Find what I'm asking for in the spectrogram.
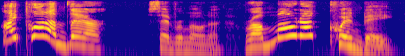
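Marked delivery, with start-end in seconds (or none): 0.0-1.1 put-on high little-girl voice; small child. A narrator's reading. Ramona admitting it to Henry, high child voice. 2.4-4.0 higher, reproving full-name call; exasperated. A narrator's reading. Mother reproving her daughter, exasperated. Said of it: "Even Mother sounded exasperated".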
